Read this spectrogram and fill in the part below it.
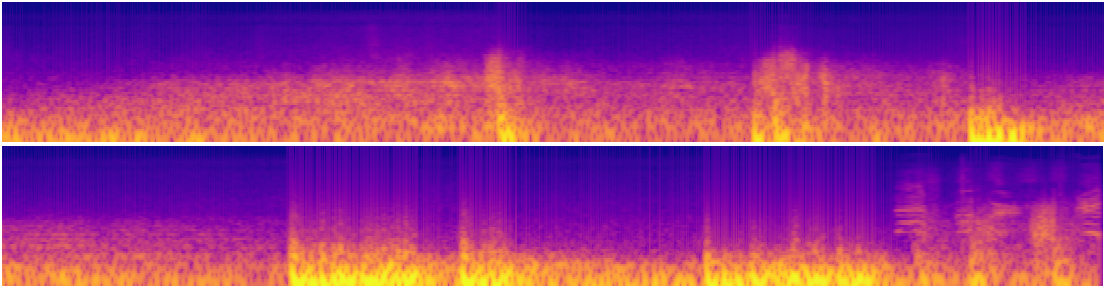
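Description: Rockets roar as they streak through the sky.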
